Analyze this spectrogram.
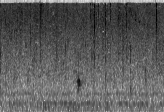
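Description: Rain falls as a steady, even hiss of dense drops, holding at a constant level with no talk.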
